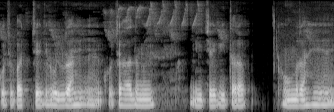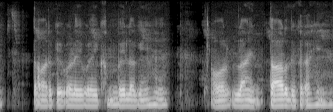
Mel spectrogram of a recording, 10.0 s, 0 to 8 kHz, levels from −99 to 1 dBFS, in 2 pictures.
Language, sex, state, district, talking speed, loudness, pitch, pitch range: Hindi, male, Uttar Pradesh, Gorakhpur, 140 wpm, -22 LUFS, 115 Hz, 115-120 Hz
